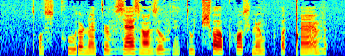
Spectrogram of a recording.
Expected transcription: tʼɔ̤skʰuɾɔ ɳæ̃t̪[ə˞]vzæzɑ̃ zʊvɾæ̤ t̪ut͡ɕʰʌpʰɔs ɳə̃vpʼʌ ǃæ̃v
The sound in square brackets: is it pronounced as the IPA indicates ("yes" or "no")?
yes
